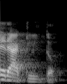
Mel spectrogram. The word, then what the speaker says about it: Heráclito: Primero, se pronuncia Heráclito, ¿bien?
